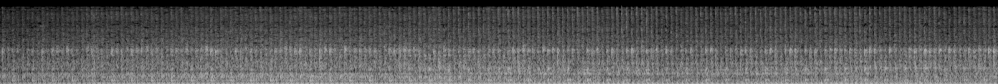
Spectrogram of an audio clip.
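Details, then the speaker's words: Mitsubishi Kuda diesel (4D56) after repair of a rough, limping idle, low power and an oil leak, set back to standard: steady idle with an even, regular clatter of about two and a half beats a second, nothing rough. Normal idle. "oke udah normal ya Rul untuk mesinnya sudah standart lagi dari suaranya bisa enak udah enak didengar dan juga mantaplah"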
